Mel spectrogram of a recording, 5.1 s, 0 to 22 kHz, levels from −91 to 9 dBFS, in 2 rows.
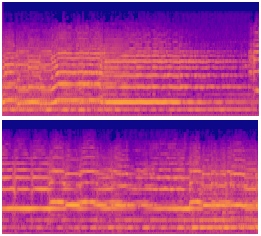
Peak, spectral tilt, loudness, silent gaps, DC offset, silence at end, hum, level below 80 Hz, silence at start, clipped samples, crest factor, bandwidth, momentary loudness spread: -6 dBFS; -1.5 dB/octave; -15 LUFS; none; 0.5%; 0 s; none; -56 dBFS; 0 s; under 0.1%; 10 dB; 13.5 kHz; 7 LU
